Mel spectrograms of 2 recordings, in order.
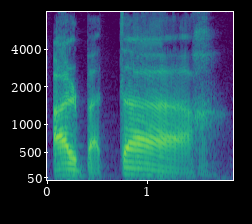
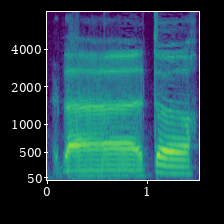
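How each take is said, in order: First: Albatar said slowly with an a in the last syllable; drawn-out Albatar ending in -tar; mispronounced. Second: Albator said slowly with an o in the last syllable; drawn-out Albator ending in -tor; corrected. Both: Shown as a demonstration.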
